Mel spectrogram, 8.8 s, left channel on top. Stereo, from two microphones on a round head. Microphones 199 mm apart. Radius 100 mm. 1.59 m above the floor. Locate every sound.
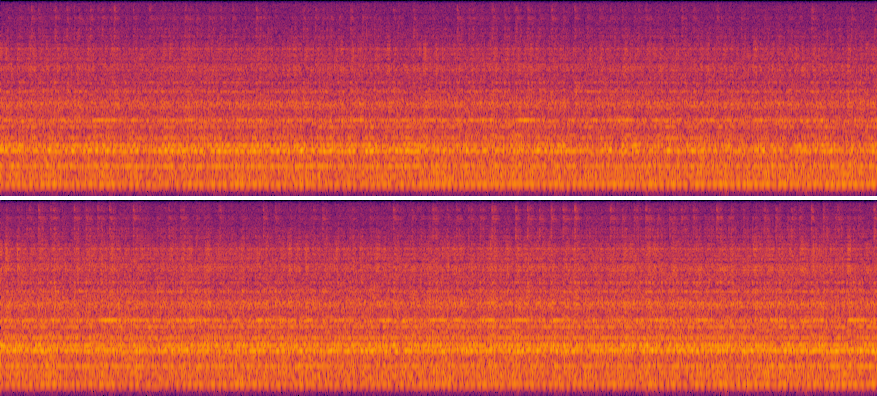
Only background noise.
